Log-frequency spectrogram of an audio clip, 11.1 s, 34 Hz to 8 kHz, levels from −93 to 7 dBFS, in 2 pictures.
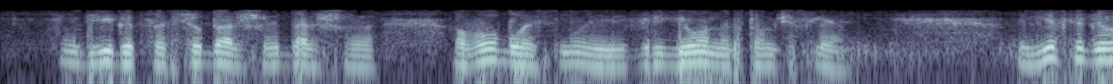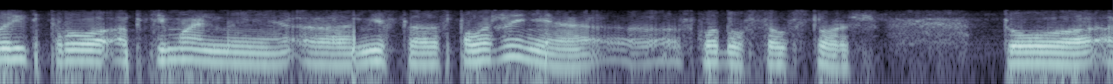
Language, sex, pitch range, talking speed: Russian, male, 120-140 Hz, 125 wpm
